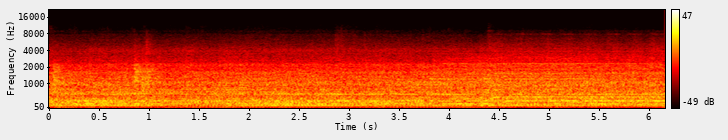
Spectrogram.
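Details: Axelson 14x30" heavy-duty gear head lathe run through its speeds unloaded, headstock filled with AW68 hydraulic oil (about SAE 20); dense steady gear whir, mid hum, even clatter; noisy but normal running.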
